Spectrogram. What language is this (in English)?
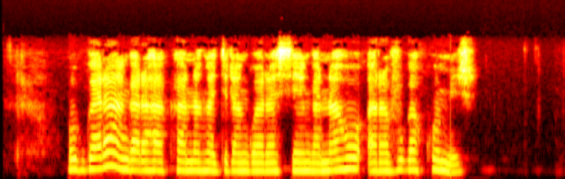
Kinyarwanda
